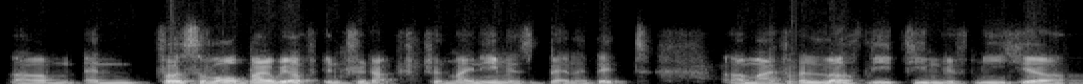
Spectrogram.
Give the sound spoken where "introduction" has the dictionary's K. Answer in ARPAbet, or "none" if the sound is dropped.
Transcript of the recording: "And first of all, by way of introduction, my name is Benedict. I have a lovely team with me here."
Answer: K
